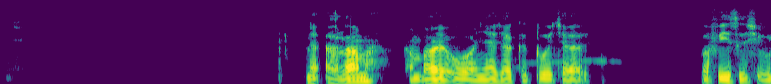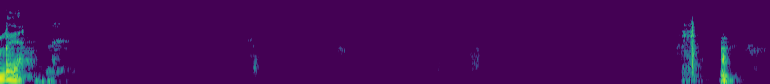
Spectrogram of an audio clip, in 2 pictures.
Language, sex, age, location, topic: Swahili, male, 25-35, Nakuru, education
